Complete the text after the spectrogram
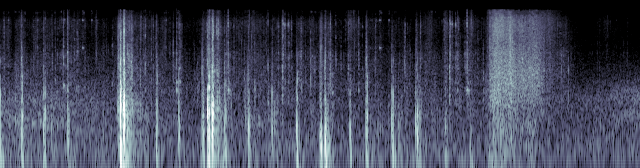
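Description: Grass and branches rustle against a moving body.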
